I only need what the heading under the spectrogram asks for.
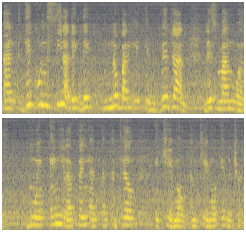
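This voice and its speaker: A woman's voice: mid-range voice, normal speed. A woman with a Virgin Islands Caribbean accent speaks emphatically as a guest expert in a talk show interview, repeating phrases as she recounts cases. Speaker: police commander, guest expert. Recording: distant mic, noisy room hum.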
